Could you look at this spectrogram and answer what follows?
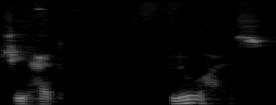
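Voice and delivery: plain reading voice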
